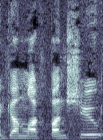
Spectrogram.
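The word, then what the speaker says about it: Gundlach Bundschu: my friends said the how you remember to say Gunlock bunshu is its gun lock bun shoe on your foot so that's how you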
